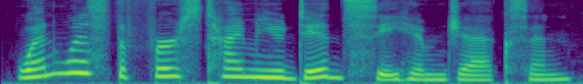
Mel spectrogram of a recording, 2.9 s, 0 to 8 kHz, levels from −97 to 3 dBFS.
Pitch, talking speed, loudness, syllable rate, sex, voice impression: 240 Hz, 205 wpm, -17 LUFS, 4.0 syllables/s, female, feminine, adult-like, slightly clear, slightly intellectual, slightly calm, elegant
